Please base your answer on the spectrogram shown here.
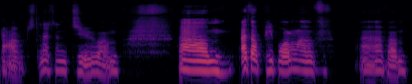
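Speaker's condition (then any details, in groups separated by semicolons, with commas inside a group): Cerebral palsy; affects speech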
